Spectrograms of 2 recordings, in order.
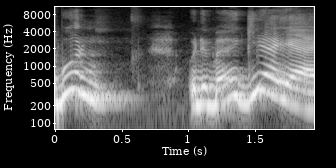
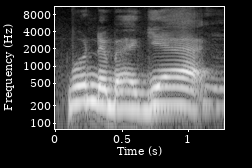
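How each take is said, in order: First: A retold quiver on "Bun, udah bahagia ya?", pitched a little up; voice shaking. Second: "Bun, udah bahagia" said slowly and held steady; steadied slow farewell. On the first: Daughter to her dead mother, a mild retold tremble. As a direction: speak to the late mother as the voice starts to tremble. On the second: Retold or imitated. Daughter to her dead mother again, a slower, steadier goodbye. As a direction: pull the voice back together and say it slowly. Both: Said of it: "shaking tiba-tiba".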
